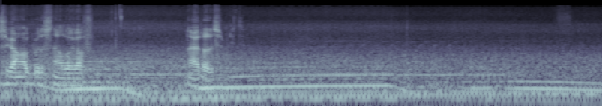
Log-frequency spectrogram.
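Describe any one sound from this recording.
A van engine hums steadily while driving, its pitch shifting now and then.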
